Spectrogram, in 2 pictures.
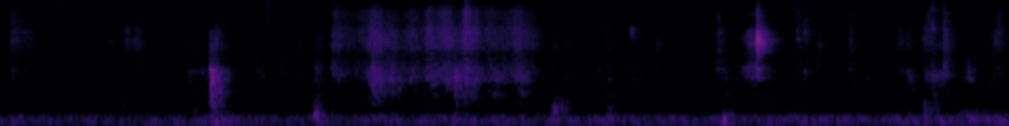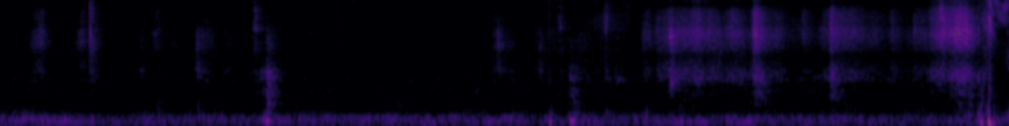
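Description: Coins chime in quick bursts as they are collected.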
